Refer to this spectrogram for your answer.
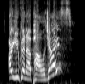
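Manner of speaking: yelled, loud and shrill, sounding deranged. Retelling a confrontation with a woman while walking Romeo, imitating her yelling. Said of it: "she was yelling".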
